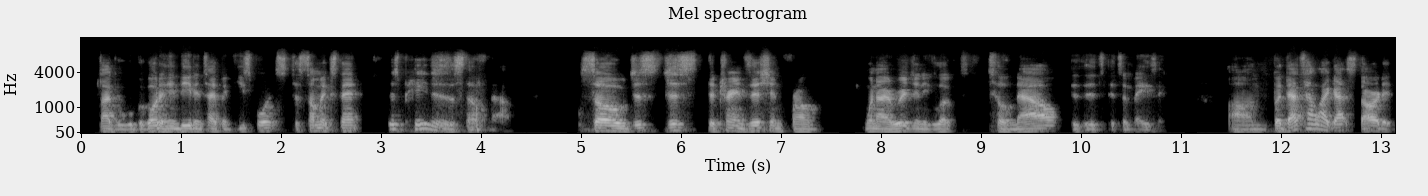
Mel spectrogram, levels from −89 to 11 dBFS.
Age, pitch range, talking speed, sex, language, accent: 20-39, 85-105 Hz, 185 wpm, male, English, American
